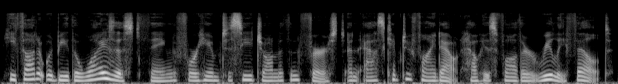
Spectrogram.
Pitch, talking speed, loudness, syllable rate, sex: 185 Hz, 245 wpm, -20 LUFS, 5.0 syllables/s, female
